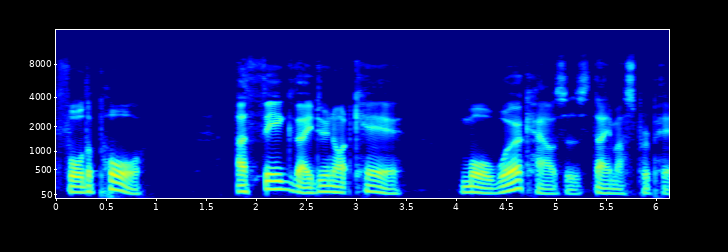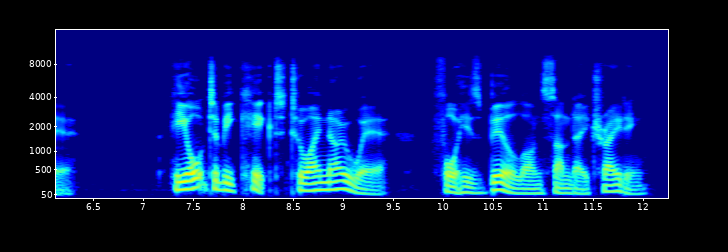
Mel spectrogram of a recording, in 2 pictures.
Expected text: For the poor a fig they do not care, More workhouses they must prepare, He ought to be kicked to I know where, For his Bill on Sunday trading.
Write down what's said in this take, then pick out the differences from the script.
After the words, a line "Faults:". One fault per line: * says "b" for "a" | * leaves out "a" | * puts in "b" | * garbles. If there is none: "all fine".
For the poor a fig they do not care, More workhouses they must prepare, He ought to be kicked to I know where, For his Bill on Sunday trading.
Faults:
all fine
